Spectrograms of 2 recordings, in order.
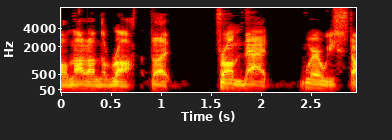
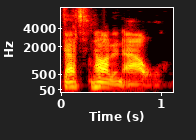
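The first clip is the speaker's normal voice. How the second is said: usual speaking voice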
